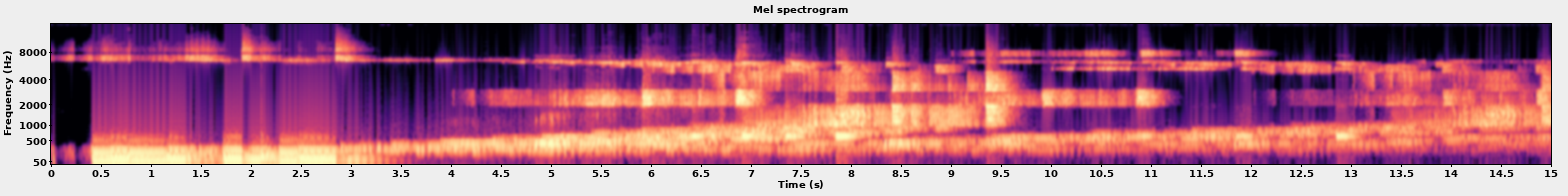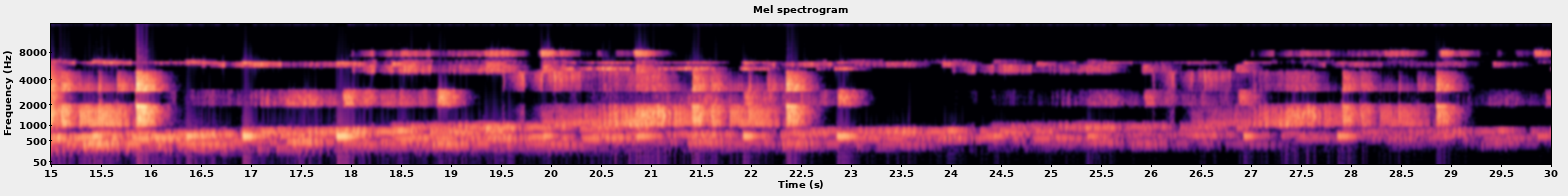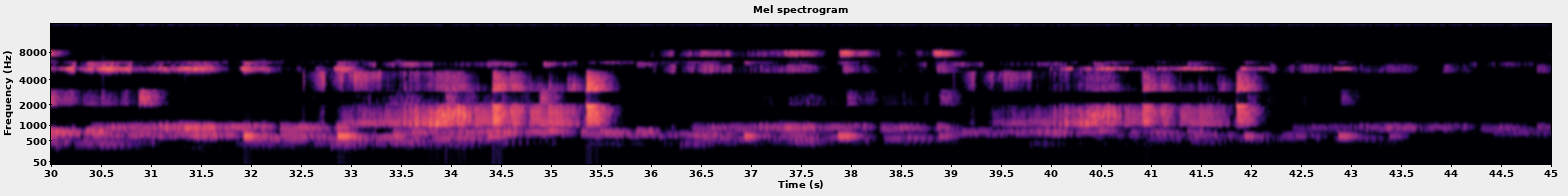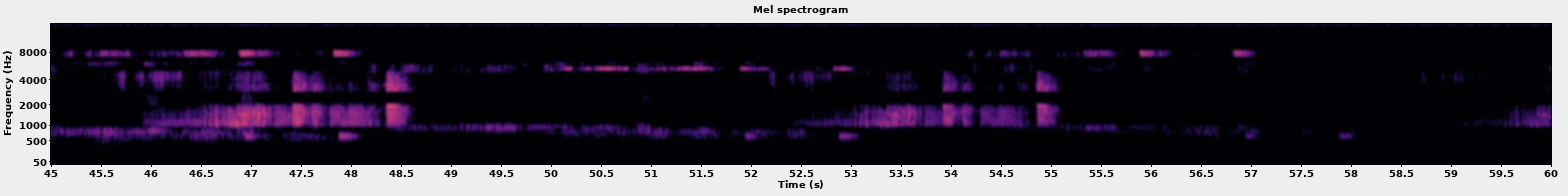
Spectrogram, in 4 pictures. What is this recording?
DISTOPIA LOOPZ 003 80 BPM
DISTOPIA LOOPZ PACK 01 is a loop pack. the tempo can be found in the name of the sample (80, 100 or 120) . Each sample was created using the microtonic VST drum synth with added effects: an amp simulator (included with Cubase 5) and Spectral Delay (from Native Instruments). Each loop has a long spectral delay tail and has quite some distortion. The length is an exact amount of measures, so the loops can be split in a simple way, e.g. by dividing them in 2 or 4 equal parts.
